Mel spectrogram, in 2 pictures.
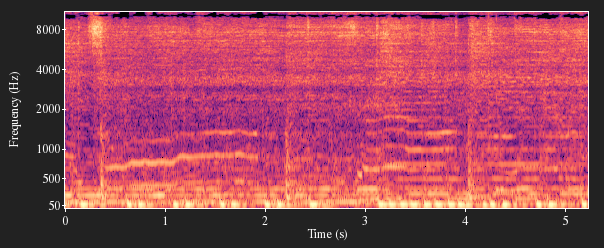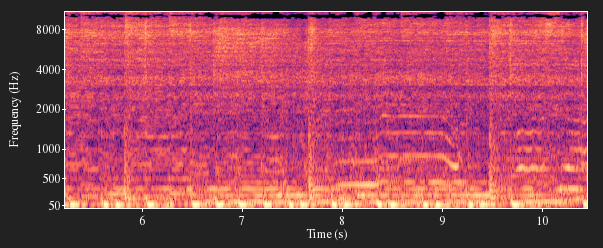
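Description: Live heavy metal band playing: electric guitar, bass guitar and drum kit, with a steady beat in the low end and a melody line of held notes that bend in pitch.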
